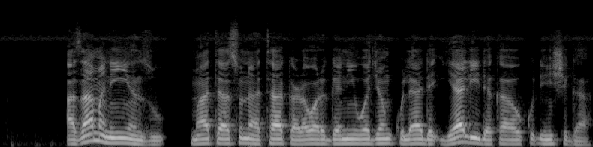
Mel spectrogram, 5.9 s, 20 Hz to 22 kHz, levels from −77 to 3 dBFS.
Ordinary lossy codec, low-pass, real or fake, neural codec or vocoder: AAC, 64 kbps; 14.4 kHz; real; none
